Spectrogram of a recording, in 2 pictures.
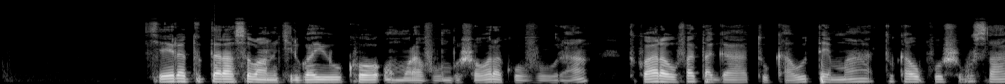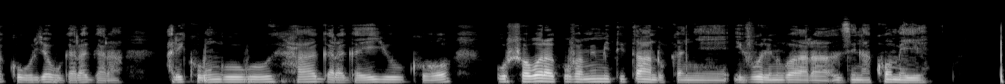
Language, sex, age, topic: Kinyarwanda, male, 18-24, health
